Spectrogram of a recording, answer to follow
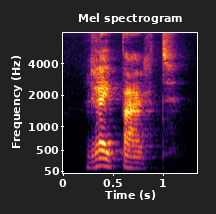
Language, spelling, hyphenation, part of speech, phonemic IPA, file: Dutch, rijpaard, rij‧paard, noun, /ˈrɛi̯.paːrt/, Nl-rijpaard.ogg
- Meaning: a riding horse, a horse that is suited as a mount (as opposed to a work horse or a draught horse)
